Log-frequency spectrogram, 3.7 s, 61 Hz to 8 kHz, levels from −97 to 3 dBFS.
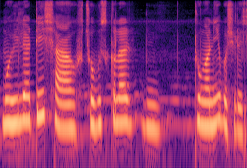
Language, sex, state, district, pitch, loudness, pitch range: Bengali, female, West Bengal, Cooch Behar, 220 Hz, -15 LUFS, 205-230 Hz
